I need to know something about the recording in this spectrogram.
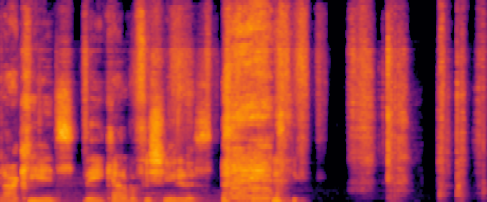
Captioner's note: laughing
